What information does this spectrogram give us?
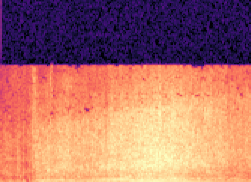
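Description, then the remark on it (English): The engine of a dark car rumbles and revs, its low drone swelling into a steady roar as the vehicle pulls away, loud with no voices. “In a dark car with a hat pulled well over its eyes, Seacombe was next driven to a submerged airport.”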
